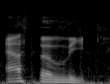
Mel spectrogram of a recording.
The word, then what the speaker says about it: athlete: in your day and i can't say it right it's an an athlete i know athlete has three syllables that's amazing ah i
